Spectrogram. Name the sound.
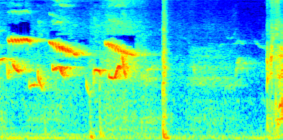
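birds chirping as they wake up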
